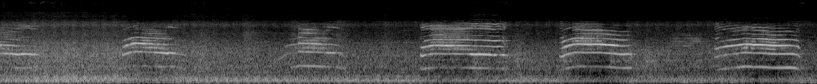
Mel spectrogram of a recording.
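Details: {'caption': 'Ill house cat calling persistently while offered fish: six loud, clear meows in quick succession, each rising then dropping in a short arch, about one every 1.2 seconds, with faint background hum.'}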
